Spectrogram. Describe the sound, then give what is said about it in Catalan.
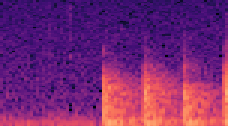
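Knocking on a door: four firm, evenly spaced knocks, loud and alone after a short quiet start. “Truquen a la porta. Tan aviat, al matí, això no passa mai.”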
